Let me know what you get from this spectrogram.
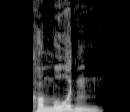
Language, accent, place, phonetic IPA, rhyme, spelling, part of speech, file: German, Germany, Berlin, [kɔˈmoːdn̩], -oːdn̩, kommoden, adjective, De-kommoden.ogg
- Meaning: inflection of kommod: 1. strong genitive masculine/neuter singular 2. weak/mixed genitive/dative all-gender singular 3. strong/weak/mixed accusative masculine singular 4. strong dative plural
